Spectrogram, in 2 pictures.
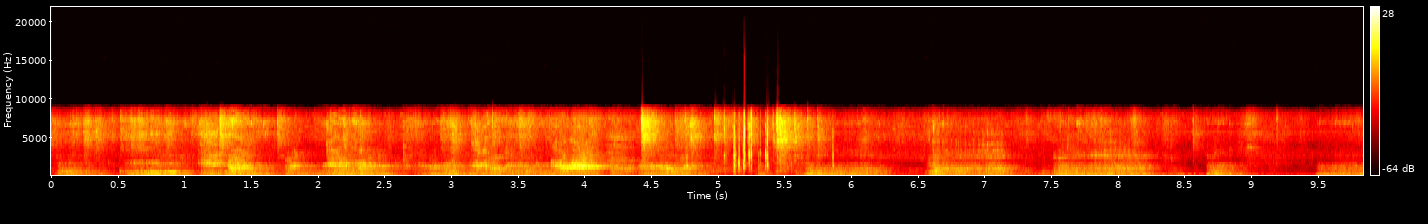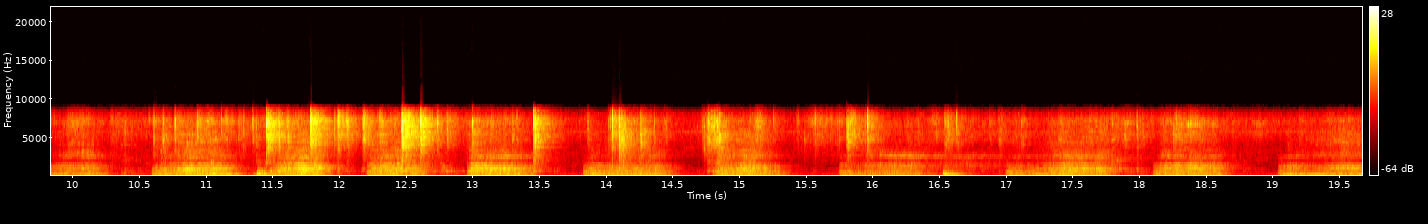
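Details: A Bull Terrier bitch play fights with her pups, then takes a nasty bite to the face and retaliates. Repeated throaty growls and snarls come in bursts about a second apart, mixed with scuffling and panting.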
